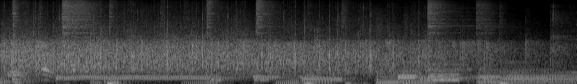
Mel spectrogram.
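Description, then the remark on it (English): A church audience applauds steadily for several seconds to thank people on behalf of the church, a dense wash of clapping mixed with cheers and scattered voices, with a sustained musical tone humming underneath before it begins to taper off. “So on behalf of the church, you guys give them an awesome, awesome round of applause.”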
